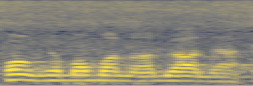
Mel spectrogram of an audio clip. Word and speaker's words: Whangamomana: Whangamomana. Hey, Wonga for short up there in the Naki. Of course, the proper pronunciation is the WH is an F, but Darren, he's from lives up in Tahora actually.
